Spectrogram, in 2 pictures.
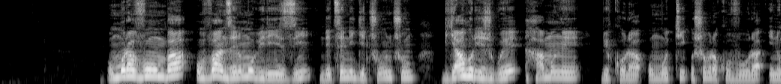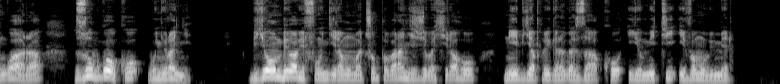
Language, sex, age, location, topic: Kinyarwanda, male, 25-35, Kigali, health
